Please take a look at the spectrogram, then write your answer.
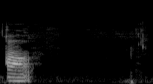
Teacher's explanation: ज़ुबान का पिछला हिस्सा लहात यानी हलक के कव्वे को छुए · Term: लहाती मुसम्मतें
